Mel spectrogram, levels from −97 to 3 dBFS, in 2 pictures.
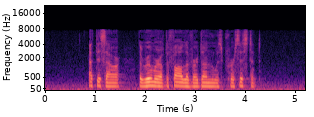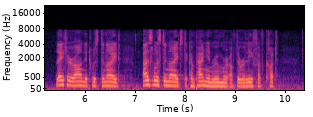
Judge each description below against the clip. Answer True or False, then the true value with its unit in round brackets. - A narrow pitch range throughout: True (2.1 semitones)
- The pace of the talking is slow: False (160 wpm)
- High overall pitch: False (140 Hz)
